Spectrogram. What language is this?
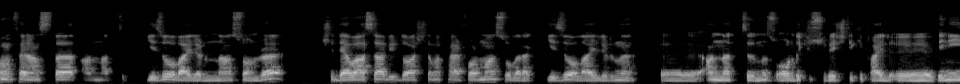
Turkish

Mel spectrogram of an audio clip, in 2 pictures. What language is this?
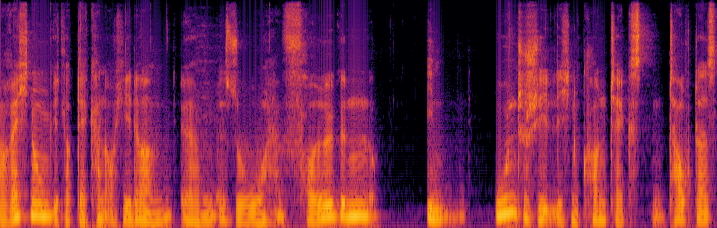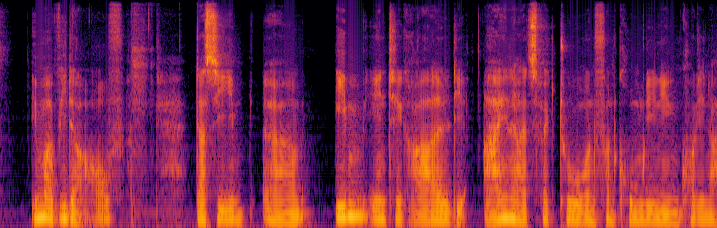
German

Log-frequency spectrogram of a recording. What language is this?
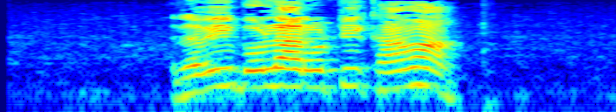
Sansi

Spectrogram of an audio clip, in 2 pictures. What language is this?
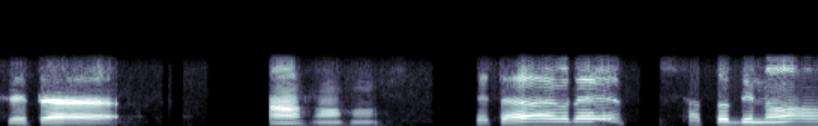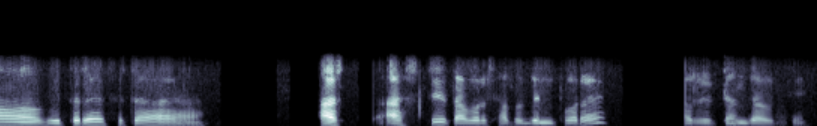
Odia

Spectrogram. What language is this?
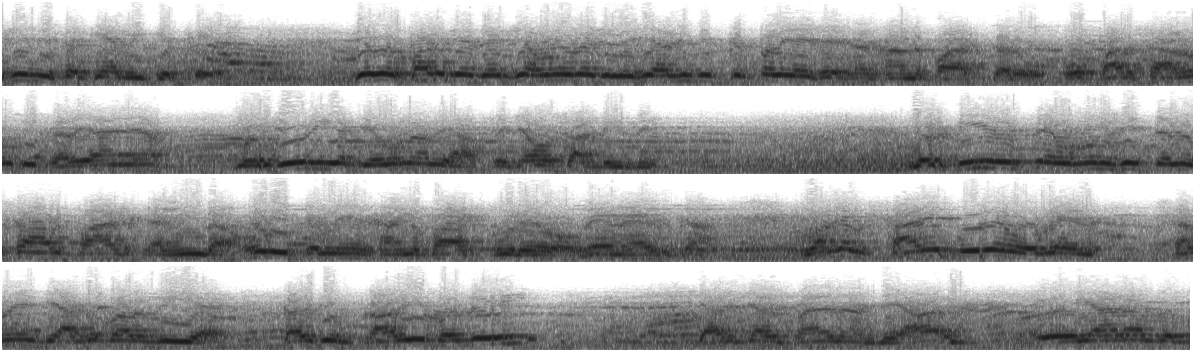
Punjabi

